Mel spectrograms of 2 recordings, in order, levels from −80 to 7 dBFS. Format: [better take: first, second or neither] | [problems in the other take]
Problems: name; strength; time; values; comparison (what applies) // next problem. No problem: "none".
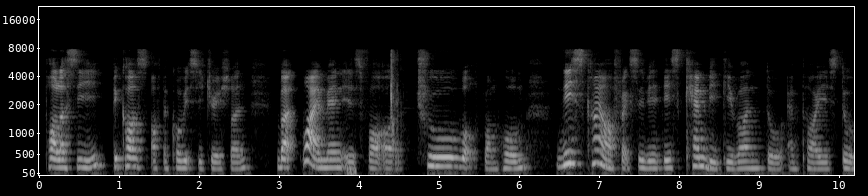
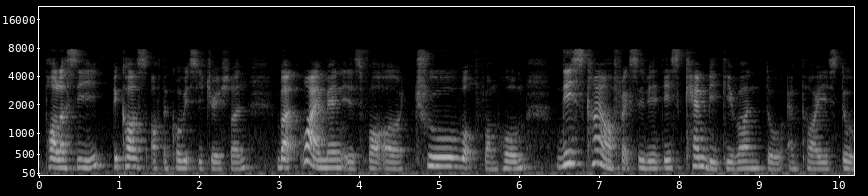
second | noise reduction (neural mask model RNNoise)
